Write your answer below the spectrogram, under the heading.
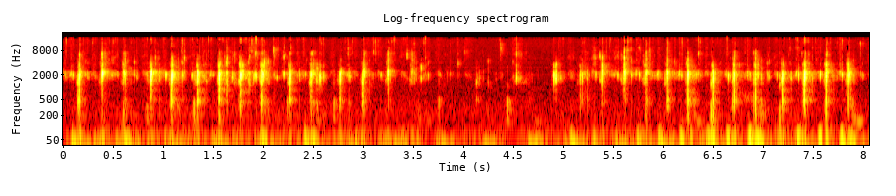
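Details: One-year-old male Scottish Fold named Beard, from Japan, eats creamy seafood soup; rhythmic wet lapping ticks in bursts, a short pause midway, then the licking resumes at the same brisk pace.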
